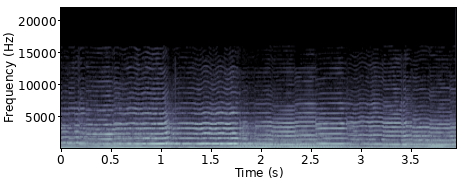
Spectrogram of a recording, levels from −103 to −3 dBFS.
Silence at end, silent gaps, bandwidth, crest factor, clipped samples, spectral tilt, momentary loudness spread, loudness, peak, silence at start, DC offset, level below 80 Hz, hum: 0 s; none; 13.5 kHz; 16 dB; under 0.1%; -4.5 dB/octave; 6 LU; -34 LUFS; -18 dBFS; 0 s; under 0.1%; -44 dBFS; none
